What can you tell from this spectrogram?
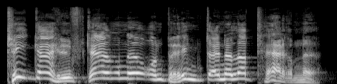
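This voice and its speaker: A man's voice: extremely high pitch, huge pitch swings, slow, a bit bright, voice pushed up, heavily acted. A man voicing an eager, cheerful male tiger in a storybook reading.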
